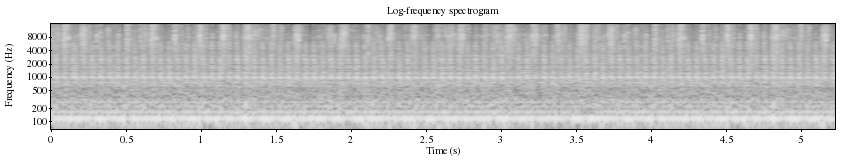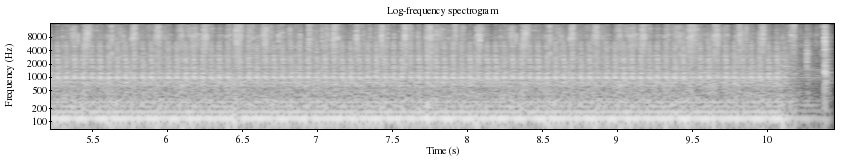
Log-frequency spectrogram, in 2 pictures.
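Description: A steady mechanical running sound: a constant low hum with fast, even clicking or rattling over it, cutting off suddenly at the very end.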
